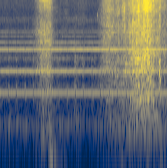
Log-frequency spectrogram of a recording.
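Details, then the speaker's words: Remote-kit amplifier, over eight years old, with an early large-IC USB board playing via Bluetooth: steady, thin whistle with a faint hum, only when Bluetooth is used, a ground-loop whistle from missing earth bonding. "இப்ப இதுல இந்த Bluetooth use பண்ணும் போது மட்டும் ந்த ஒரு whistle sound மாதிரி வருது."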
